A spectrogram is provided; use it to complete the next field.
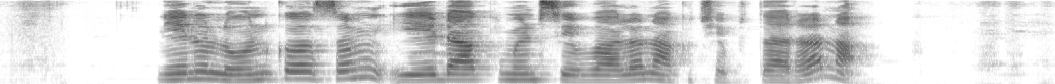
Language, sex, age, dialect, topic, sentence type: Telugu, female, 18-24, Utterandhra, banking, question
